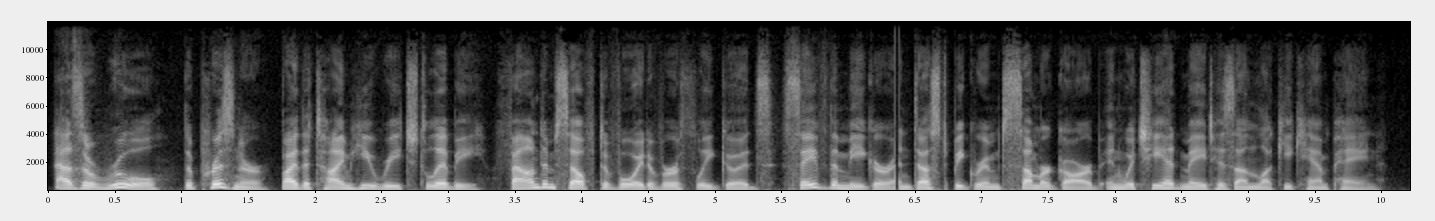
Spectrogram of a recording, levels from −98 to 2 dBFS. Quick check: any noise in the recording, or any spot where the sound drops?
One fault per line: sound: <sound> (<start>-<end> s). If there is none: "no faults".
sound: dropout (6.3-6.4 s)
